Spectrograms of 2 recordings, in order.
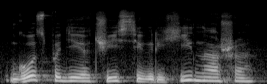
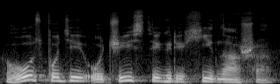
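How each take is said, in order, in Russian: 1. Начальный G смычный, гласные редуцированы. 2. Начальный G щелевой, гласные O не редуцированы. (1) "в литературном произношении" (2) "в церковном произношении"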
